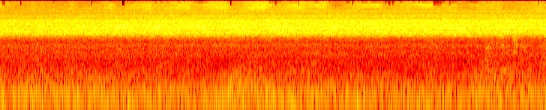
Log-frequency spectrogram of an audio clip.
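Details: Chorus of cicadas, a dense, unbroken high-pitched buzzing hiss that holds steady throughout with no clear pauses; no other sounds stand out.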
